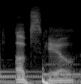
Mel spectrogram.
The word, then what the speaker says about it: Upscayl: Next up is my personal favorite, which is Upscayl. And that's Upscayl with a YL. U-P-S-C-A-Y-L.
